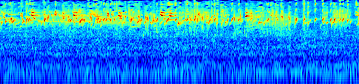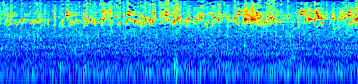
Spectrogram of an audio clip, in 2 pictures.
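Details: Goldfinch singing in a training recording meant to stimulate other goldfinches: continuous high, rapid twitter of chirps, tinkling notes and buzzy trills, very busy and dense, with louder rich bursts around the start and near the end.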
